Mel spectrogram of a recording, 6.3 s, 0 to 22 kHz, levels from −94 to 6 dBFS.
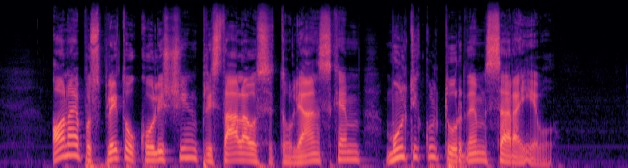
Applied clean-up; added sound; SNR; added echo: none; none; none; none.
